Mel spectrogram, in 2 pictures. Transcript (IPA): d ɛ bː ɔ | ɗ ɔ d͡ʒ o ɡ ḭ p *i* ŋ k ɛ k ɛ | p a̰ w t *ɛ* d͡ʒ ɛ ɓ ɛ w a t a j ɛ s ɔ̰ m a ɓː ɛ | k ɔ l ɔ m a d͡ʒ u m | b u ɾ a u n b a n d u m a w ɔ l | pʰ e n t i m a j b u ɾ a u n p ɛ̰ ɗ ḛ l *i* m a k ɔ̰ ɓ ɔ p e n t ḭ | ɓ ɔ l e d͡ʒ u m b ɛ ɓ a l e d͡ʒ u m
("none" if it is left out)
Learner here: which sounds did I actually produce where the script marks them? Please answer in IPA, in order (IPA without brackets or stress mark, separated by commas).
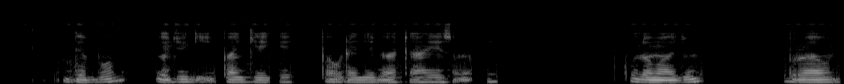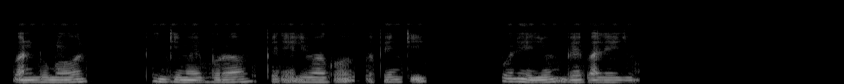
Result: a, a, i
